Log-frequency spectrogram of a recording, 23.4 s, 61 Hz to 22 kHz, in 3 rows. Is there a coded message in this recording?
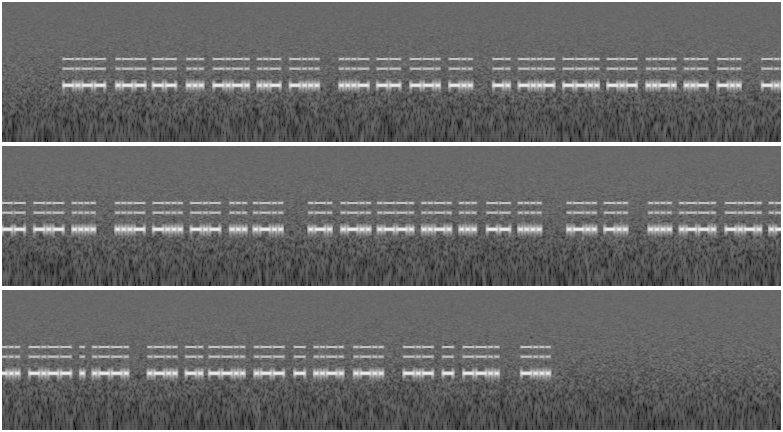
Yes: Morse code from 0.6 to 21.1 s, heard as a keyed tone, hand-sent with a paddle, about 39 wpm, 670 Hz. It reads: YWMSCUB VMGD NXZKFUD YKH VBKSL RLPFSMH LD HPCLYEP LNZWTFL KTZ B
